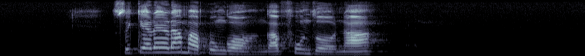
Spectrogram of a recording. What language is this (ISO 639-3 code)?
ven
